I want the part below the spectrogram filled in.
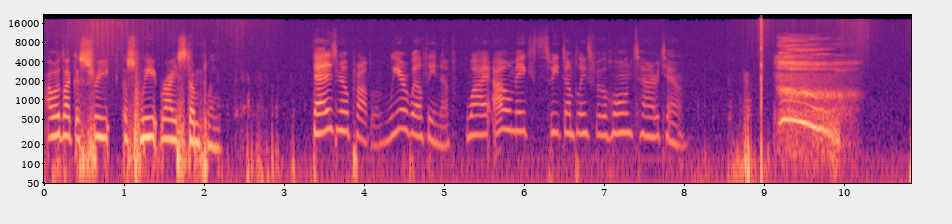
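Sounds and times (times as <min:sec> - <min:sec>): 
speech: 0:00.1 - 0:02.3, 0:03.4 - 0:08.1, 0:08.7 - 0:10.2
person gasping in horror: 0:09.1 - 0:10.3.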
